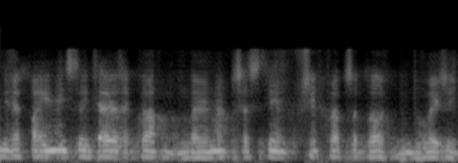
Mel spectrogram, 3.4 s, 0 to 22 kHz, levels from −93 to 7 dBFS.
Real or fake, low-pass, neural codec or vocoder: fake; 7.2 kHz; codec, 16 kHz, 0.5 kbps, FreqCodec, smaller model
